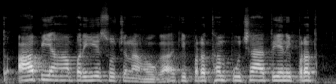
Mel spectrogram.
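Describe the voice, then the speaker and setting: A male math teacher giving a board lesson, repeating each term slowly and checking in with his students. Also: high voice. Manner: repeats terms slowly, checks in with "ठीक ना" and "दोस्तों".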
